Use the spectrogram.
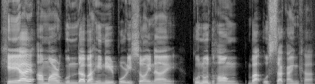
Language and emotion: Assamese, neutral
